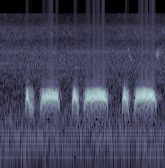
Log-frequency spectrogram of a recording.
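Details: Clean 'giọng thổ' cooing of a spotted dove caught with a decoy. Three phrases, each a short coo followed by a longer, mellow, level coo, come about once a second against a quiet background.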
